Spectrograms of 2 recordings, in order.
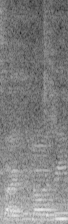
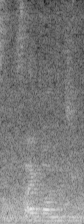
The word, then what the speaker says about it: psychology: pronunciation today's word is psychology and it's normally mispronounced as psychology which is wrong so it's psychology unfortunately our counter and prier they don't shake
